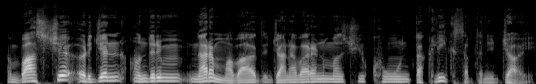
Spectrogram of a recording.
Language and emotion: Kashmiri, neutral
